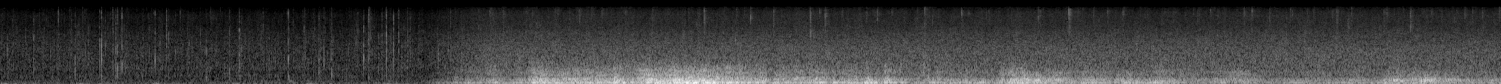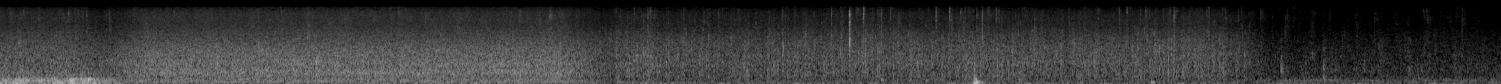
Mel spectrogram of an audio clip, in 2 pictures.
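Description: Steady rain falling on leaves. Rolls of thunder start about four seconds in, swell to a loud peak and rumble on in waves before cutting off suddenly midway. After that only softer rain goes on, with a couple of brief ticks.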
